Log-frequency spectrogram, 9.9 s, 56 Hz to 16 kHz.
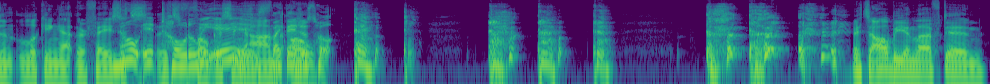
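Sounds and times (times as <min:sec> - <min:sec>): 
speech: 0:00.0 - 0:04.2, 0:04.9 - 0:06.2, 0:07.1 - 0:09.8
loud harsh coughs: 0:03.0 - 0:04.3, 0:04.9 - 0:06.2, 0:07.1 - 0:08.6.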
